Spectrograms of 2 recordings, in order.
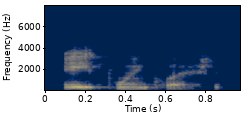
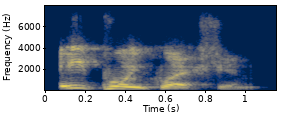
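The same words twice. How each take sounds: First: Softer, lower echo to himself; quiet repeat. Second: Louder, higher announcement; announcing. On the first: Quiz host repeating the question to himself, much softer. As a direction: murmur it back under your breath. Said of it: "host repeats it softly". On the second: Quiz host calling out the next question to the teams, louder. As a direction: call it out to the room. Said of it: "host announces next question". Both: Shown as a demonstration.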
